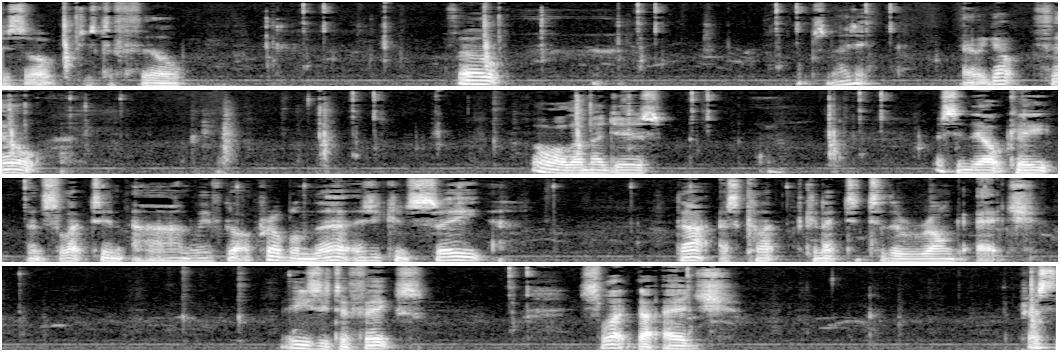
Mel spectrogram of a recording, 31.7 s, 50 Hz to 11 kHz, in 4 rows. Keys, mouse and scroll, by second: 0.3 f, 2.3 alt+click, 3.5 f, 6.5 alt+click, 7.8 f, 8.7 middle click, 10.6 alt+click, 12.1 f, 13.1 click, 14.4 alt+click, 16.0 click, 17.4 middle click, 19.1 middle click, 19.4 middle click, 19.4 middle click, 19.5 middle click, 19.6 middle click, 19.8 scroll, 20.4 middle click, 20.5 scroll, 21.1 scroll, 21.6 middle click, 23.1 middle click, 23.4 middle click, 25.1 scroll, 25.7 middle click, 27.5 click, 28.9 click, 29.5 middle click, 29.6 middle click, 31.3 x.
